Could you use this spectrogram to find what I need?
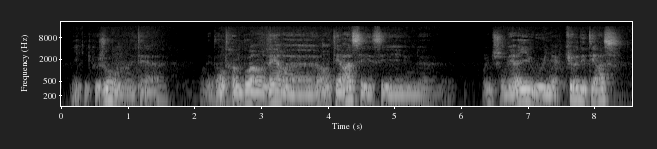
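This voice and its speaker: A man's medium-pitched voice at a moderate pace, with ordinary pitch variation, long and frequent pauses, big swings in loudness, and audible room echo. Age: 20s. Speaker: father sharing breastfeeding experience. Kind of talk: testimony. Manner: halting.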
